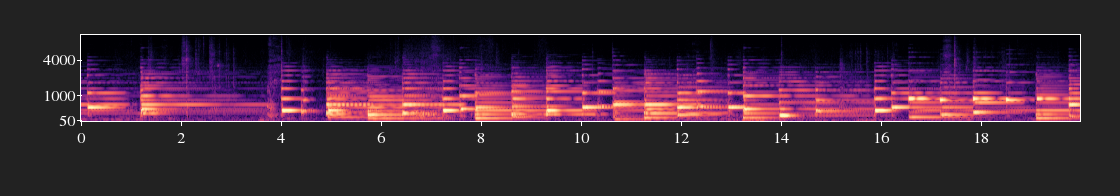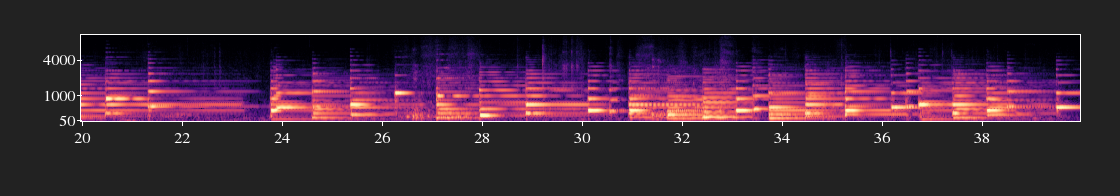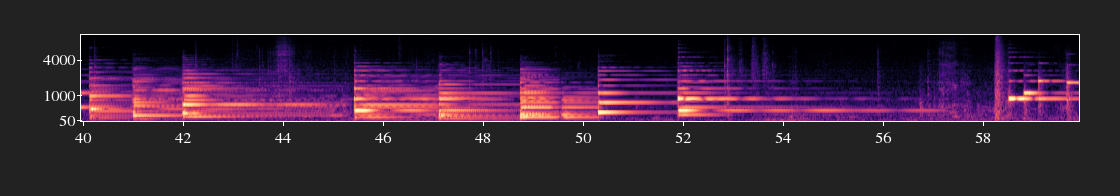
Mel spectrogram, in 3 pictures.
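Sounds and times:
solo piano melody: 0.0 - 59.9.

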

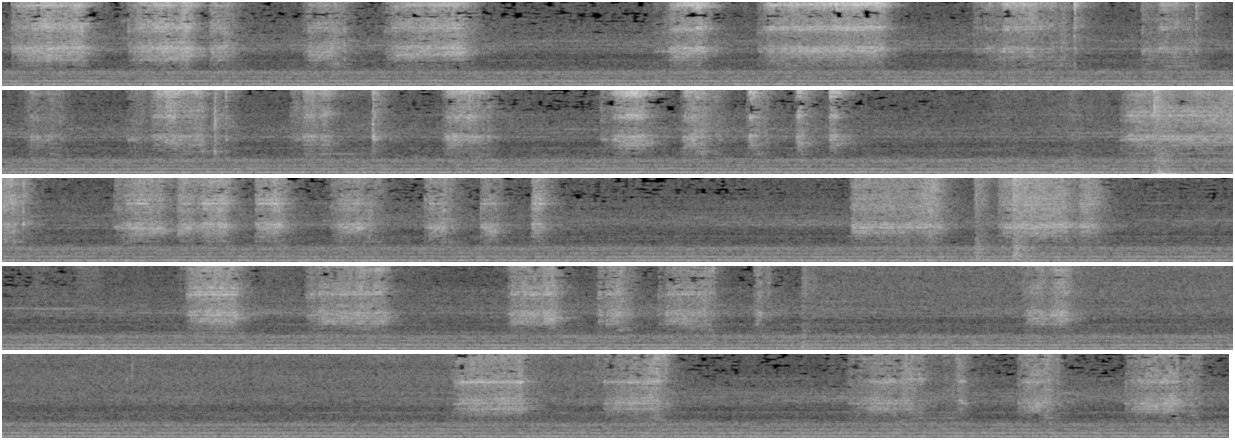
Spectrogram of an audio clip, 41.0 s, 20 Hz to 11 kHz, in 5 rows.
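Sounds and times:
dental handpiece motor whine: 0.0 - 3.3, 4.3 - 14.0, 15.6 - 20.3, 22.1 - 23.9, 25.8 - 29.9, 31.4 - 32.0, 35.8 - 37.5, 38.3 - 41.0.

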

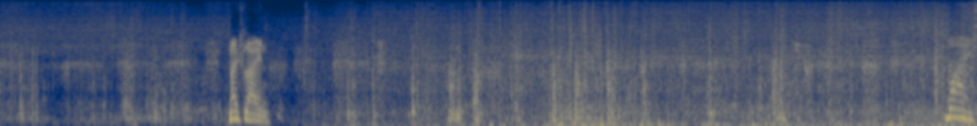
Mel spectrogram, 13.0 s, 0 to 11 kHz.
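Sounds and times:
bike tyres on dirt: 0.0 - 13.0
bike rattling and knocking: 4.0 - 13.0.

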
